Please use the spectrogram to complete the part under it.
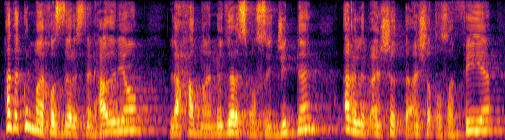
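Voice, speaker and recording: A man's voice: high-pitched, lively intonation, racing, darkish tone. A man with an Iraqi Arabic accent teaching an English lesson on video, explaining step by step and quizzing students aloud. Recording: echoey room with long reverb.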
